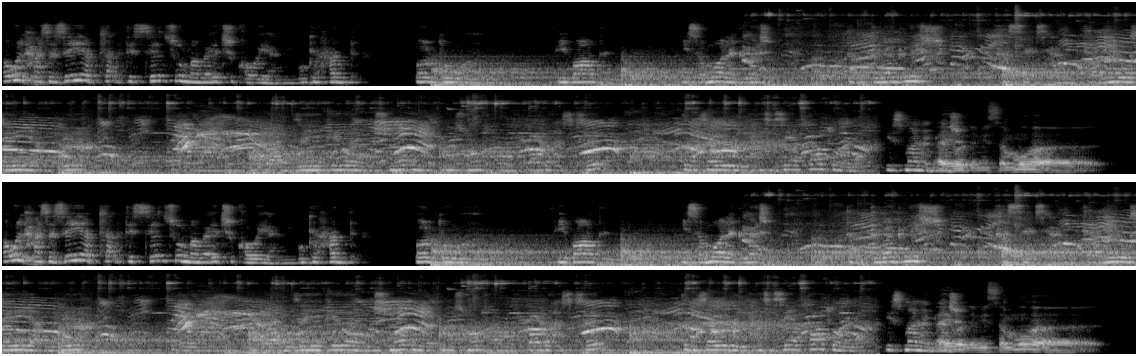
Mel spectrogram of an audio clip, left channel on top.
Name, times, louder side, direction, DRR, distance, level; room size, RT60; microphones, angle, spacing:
voice 1, 0.0-3.5 4.1-5.1 5.5-6.2 6.8-7.7 8.4-9.4 9.9-12.2 13.1-17.3 18.1-20.9, right 2 dB, 55° right, 1.3 m, -26 dB
sound 1, 4.3-19.5, right 2 dB, 90° right, 0.7 m, -29 dB
Human group actions, 7.4-20.1, left 1 dB, 5° left, 0.7 m, -25 dB
voice 2, 20.7-22.3, equal, 30° right, 1.0 m, -24 dB
3.8 x 2.9 x 2.2 m
head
